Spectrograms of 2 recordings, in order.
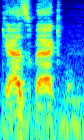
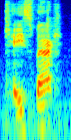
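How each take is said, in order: First: The first syllable sounds like 'kaz'. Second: The first syllable sounds like 'case'. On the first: The speaker calls it right. "calling it a fucking Kazvac" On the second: The speaker calls it wrong. "he kept pronouncing it Casevac"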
